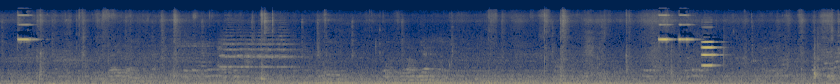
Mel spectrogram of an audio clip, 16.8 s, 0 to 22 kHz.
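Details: Clear electronic alarm tones, including a falling tone sequence, over quiet room noise: the alarm of a Philips Trilogy EV300 hospital ventilator, a device for noninvasive and invasive ventilation, sounding during a device demonstration.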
